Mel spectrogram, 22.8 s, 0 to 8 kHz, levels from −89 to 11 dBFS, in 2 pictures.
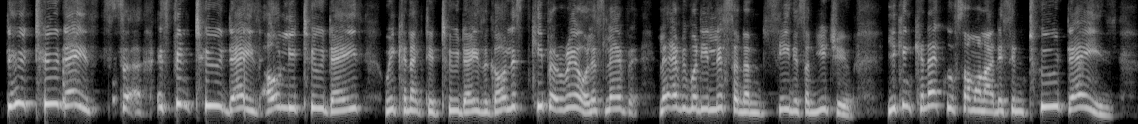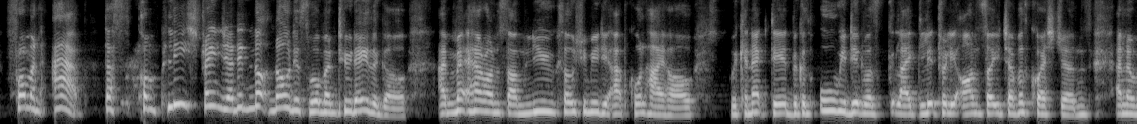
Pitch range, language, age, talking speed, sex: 155-225 Hz, English, 20-39, 210 wpm, male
